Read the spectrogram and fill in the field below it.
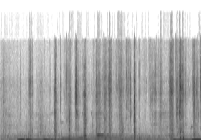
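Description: Scissors snip through the side of an empty cardboard box in a run of short irregular cuts and crunches, close and fairly loud, with low thuds at the start and end.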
